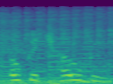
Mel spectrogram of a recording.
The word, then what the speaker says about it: Okeechobee: Okeechobee.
